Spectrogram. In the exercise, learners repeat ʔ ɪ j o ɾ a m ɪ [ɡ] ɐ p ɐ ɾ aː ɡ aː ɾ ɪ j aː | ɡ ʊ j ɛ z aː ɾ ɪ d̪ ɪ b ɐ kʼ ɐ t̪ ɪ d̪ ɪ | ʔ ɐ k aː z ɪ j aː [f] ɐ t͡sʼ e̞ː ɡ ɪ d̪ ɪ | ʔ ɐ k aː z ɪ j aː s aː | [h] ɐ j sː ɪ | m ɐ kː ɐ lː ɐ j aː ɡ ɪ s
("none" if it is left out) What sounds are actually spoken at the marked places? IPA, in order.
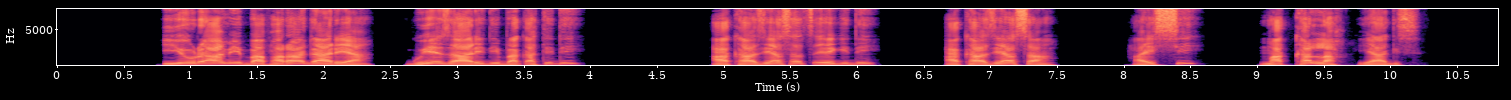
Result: b, s, h

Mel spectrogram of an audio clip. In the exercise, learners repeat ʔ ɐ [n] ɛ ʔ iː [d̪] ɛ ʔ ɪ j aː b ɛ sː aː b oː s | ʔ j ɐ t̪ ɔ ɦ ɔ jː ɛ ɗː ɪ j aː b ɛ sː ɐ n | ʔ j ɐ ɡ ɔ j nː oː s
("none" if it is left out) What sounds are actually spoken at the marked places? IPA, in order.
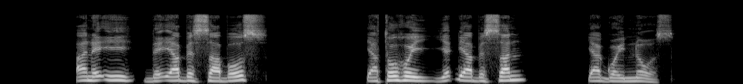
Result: n, d̪

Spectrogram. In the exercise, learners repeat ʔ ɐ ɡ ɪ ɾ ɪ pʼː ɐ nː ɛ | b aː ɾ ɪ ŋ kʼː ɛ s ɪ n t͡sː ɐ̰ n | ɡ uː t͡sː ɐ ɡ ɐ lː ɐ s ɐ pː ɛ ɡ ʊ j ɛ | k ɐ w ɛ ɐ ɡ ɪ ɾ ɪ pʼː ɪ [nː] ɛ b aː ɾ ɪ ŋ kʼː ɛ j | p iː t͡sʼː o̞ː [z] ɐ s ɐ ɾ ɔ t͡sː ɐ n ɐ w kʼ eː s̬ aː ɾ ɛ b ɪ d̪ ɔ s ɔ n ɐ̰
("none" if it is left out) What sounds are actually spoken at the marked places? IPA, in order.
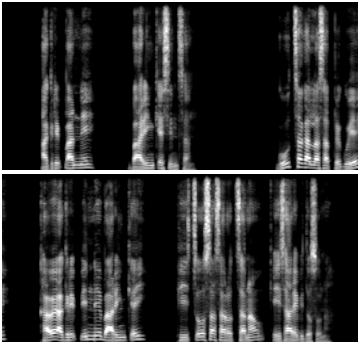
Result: nː, s

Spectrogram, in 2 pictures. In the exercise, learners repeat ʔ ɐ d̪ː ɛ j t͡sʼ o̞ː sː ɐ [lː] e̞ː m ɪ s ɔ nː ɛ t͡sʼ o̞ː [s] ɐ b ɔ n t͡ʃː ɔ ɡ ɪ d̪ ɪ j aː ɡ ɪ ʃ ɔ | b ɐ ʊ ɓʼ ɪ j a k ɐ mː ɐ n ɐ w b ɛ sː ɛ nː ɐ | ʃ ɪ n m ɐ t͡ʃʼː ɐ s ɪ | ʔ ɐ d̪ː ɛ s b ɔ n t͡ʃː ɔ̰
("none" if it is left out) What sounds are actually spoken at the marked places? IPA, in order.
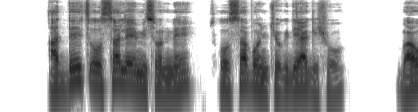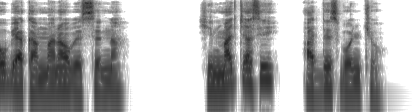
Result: l, sː

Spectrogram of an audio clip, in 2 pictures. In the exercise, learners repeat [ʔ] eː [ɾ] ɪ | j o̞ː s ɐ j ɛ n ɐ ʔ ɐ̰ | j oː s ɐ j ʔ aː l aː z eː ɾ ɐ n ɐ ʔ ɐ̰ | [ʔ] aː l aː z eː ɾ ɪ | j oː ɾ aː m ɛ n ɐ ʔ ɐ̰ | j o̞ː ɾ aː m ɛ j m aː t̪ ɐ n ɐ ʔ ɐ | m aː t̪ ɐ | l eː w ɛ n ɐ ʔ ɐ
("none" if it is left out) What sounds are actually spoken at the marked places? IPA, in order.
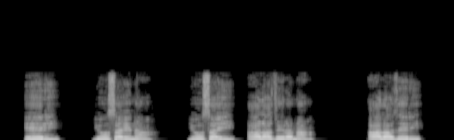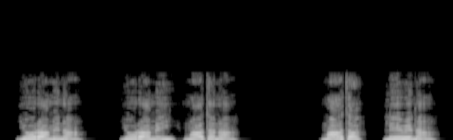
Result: ʔ, ɾ, ʔ

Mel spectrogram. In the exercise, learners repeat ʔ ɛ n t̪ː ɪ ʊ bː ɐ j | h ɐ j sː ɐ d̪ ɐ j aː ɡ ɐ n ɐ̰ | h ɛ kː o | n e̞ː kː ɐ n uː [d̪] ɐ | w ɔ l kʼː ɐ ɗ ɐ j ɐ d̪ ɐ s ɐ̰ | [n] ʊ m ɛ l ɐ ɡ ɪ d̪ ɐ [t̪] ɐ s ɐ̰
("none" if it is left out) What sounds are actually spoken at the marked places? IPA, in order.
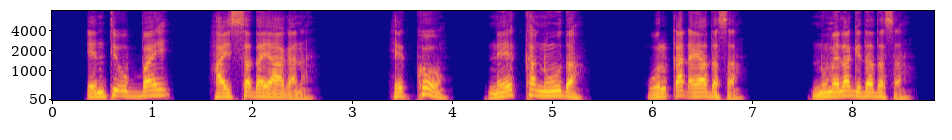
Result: d̪, n, d̪

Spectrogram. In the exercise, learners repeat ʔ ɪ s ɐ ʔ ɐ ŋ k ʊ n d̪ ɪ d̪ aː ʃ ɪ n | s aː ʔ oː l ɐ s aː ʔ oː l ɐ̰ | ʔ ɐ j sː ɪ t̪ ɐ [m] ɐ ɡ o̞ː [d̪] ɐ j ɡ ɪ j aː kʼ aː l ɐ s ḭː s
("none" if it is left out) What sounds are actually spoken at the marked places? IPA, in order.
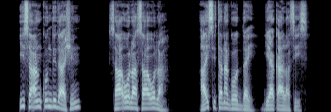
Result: n, d̪ː

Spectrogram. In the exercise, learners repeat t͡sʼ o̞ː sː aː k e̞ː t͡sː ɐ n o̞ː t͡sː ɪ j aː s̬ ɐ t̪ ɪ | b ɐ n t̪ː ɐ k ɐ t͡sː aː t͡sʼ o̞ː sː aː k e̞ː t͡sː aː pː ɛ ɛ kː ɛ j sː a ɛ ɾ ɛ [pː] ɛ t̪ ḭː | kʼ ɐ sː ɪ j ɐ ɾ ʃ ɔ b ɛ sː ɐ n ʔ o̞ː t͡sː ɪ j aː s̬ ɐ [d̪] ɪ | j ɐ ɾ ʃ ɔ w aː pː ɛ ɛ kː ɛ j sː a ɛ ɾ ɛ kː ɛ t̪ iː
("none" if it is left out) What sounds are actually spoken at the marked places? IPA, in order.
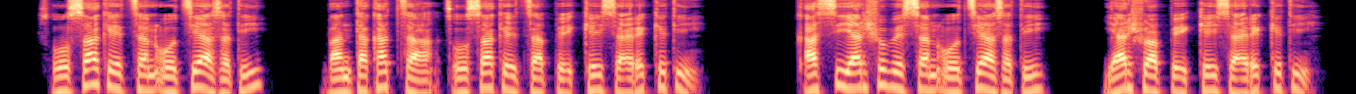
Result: kː, t̪

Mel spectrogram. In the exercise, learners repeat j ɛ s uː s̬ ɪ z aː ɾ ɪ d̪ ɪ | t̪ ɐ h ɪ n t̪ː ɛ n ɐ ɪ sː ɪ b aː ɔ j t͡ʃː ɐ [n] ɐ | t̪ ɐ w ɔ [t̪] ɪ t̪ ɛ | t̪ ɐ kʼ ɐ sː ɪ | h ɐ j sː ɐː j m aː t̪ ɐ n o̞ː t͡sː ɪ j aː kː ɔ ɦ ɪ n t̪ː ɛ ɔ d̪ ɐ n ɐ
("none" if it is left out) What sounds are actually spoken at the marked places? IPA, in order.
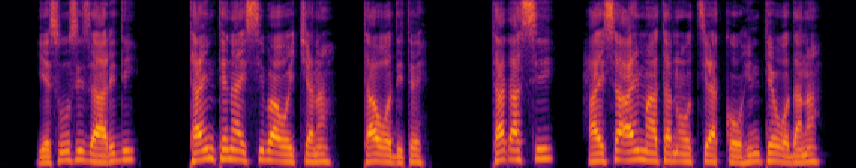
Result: n, d̪

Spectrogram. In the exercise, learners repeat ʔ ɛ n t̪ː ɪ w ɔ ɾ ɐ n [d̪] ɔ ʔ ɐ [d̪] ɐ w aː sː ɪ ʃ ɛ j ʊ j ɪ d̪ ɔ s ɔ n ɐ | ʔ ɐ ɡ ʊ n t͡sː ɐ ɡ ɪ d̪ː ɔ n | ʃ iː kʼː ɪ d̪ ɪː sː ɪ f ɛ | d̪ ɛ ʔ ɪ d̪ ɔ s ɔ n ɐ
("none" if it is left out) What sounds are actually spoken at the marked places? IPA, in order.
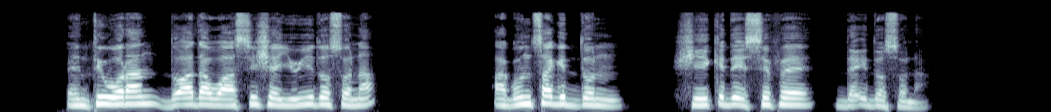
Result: d̪, d̪

